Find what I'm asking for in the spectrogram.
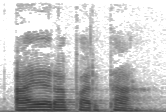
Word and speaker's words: аэропорта: Also hier wird die Betonung anders. Also hier ist die Betonung auf dem letzten A. Как добраться до аэропорта? – Как добраться до аэропорта? – Aeroparta.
